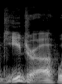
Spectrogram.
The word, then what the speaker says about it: Ghidorah: But like Hydra sounds like Ghidra, which is how you pronounce Ghidorah in Japanese.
